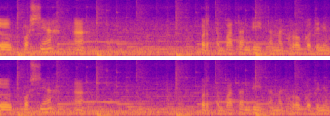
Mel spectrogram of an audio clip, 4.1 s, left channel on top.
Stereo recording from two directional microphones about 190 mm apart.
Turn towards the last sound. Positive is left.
turn(degrees=0)  # may be behind; listen again after turning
